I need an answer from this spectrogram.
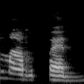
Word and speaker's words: Marten: ada temannya lagi namanya Marten Wah Marten apa Martin ini bacanya Martin ya Martin kemudian ada kumbang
